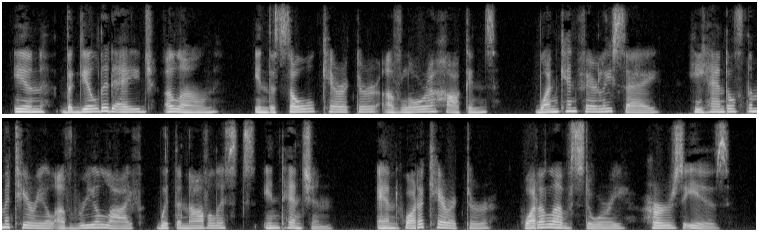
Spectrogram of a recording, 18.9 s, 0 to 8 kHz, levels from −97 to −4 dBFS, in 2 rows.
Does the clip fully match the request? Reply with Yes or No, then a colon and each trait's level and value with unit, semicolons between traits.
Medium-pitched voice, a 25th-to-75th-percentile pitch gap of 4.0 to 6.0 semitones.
No: medium, 175 Hz; average, 3.2 semitones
